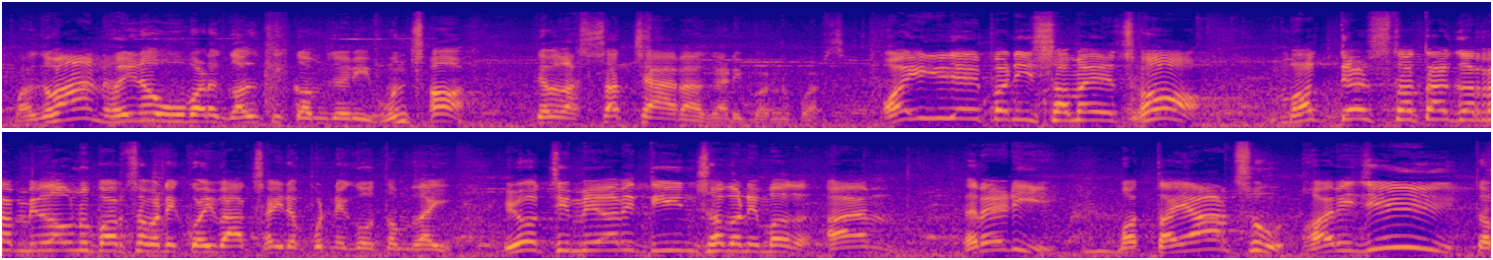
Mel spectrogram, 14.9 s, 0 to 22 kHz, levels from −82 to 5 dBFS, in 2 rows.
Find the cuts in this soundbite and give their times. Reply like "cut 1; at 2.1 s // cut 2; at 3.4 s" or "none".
cut 1; at 4.3 s // cut 2; at 13.9 s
